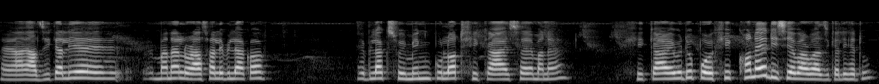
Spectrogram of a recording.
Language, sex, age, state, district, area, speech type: Assamese, female, 45-60, Assam, Jorhat, urban, spontaneous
